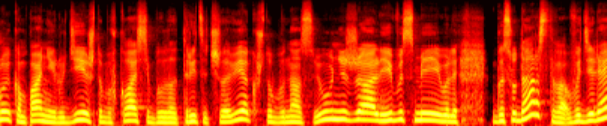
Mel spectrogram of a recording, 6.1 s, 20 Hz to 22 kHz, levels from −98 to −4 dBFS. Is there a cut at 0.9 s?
no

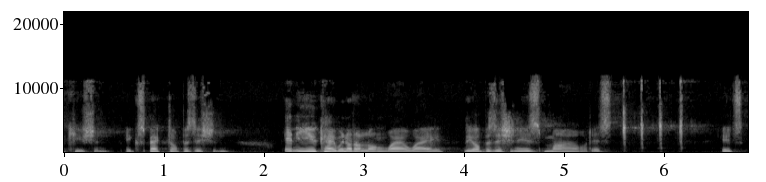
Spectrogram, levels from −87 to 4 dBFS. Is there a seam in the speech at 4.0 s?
yes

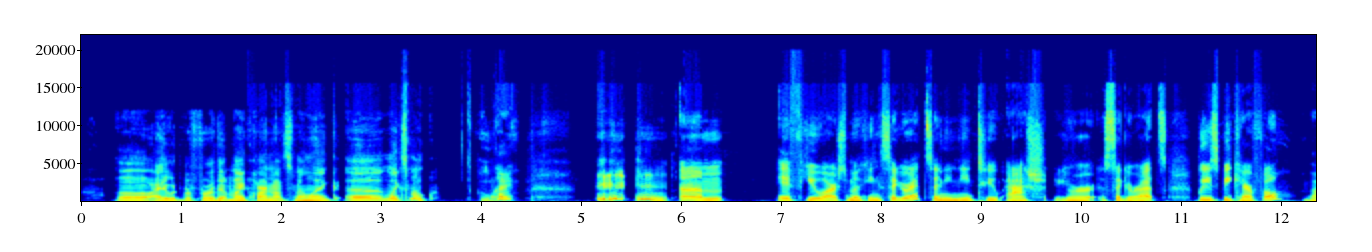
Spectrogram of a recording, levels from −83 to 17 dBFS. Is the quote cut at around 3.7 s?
no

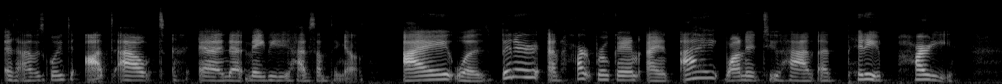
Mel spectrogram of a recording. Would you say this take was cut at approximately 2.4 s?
no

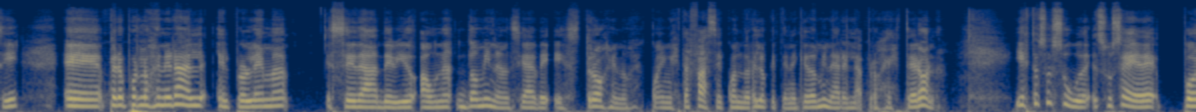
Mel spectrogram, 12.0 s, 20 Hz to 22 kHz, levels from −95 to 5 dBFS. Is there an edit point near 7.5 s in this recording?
yes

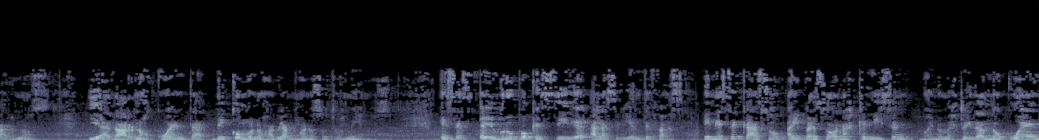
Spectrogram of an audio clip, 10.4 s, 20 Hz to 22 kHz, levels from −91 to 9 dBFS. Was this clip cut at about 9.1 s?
no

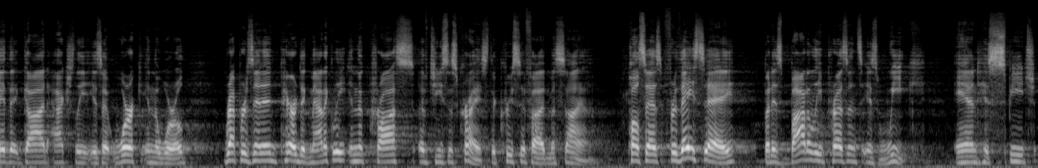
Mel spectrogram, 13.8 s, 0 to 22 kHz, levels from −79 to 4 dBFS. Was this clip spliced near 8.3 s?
yes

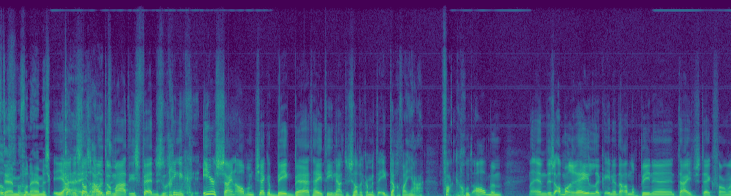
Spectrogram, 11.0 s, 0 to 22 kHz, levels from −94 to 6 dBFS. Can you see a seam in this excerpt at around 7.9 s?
yes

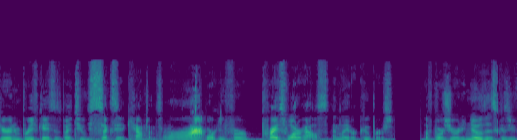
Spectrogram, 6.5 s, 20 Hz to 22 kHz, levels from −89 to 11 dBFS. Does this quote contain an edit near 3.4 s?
no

